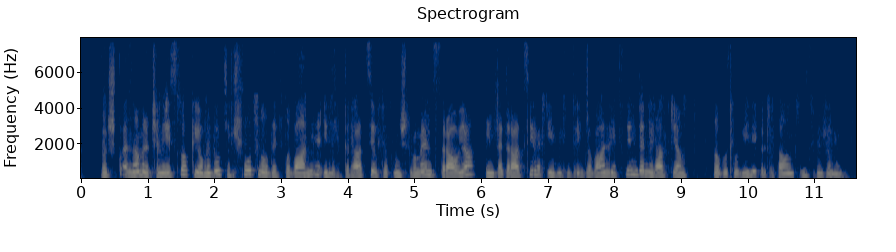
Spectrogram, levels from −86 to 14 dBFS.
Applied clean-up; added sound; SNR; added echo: neural mask model DeepFilterNet 3.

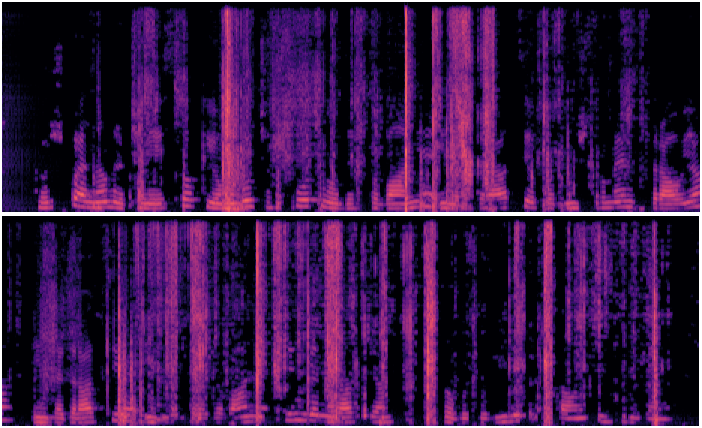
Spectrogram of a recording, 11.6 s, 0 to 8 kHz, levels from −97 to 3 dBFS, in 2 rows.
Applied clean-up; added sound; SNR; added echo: classical method spectral subtraction.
